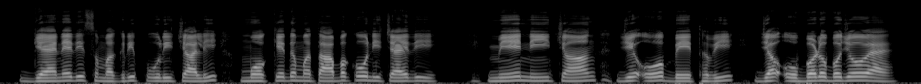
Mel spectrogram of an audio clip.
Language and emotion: Dogri, fearful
